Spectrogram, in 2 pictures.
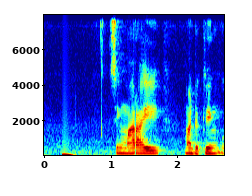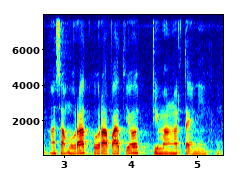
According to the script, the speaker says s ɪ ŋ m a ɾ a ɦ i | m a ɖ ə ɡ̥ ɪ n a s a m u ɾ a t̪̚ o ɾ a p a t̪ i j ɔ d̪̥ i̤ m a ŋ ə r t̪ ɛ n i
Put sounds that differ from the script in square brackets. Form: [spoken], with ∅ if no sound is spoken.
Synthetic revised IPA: s ɪ ŋ m a ɾ a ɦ i | m a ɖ ə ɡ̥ ɪ [ŋ] a s a m u ɾ a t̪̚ o ɾ a p a t̪ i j ɔ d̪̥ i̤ m a ŋ ə r t̪ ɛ n i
